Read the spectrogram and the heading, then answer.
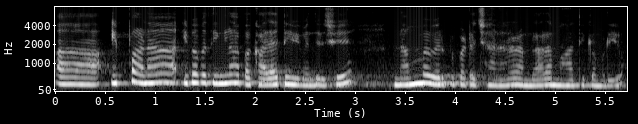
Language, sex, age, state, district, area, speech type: Tamil, female, 18-30, Tamil Nadu, Tiruchirappalli, rural, spontaneous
